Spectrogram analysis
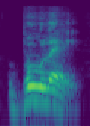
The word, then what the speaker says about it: boule: Boulay, but it's pronounced Boulay.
